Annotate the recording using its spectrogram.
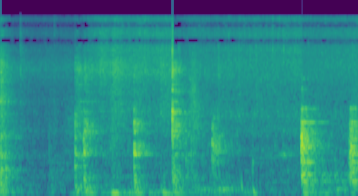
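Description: Chopped garlic and green chillies frying in oil in a stainless steel pan, sizzling, while a wooden spatula stirs and scrapes them around the pan. The sizzle picks up about a second in, with several short spatula strokes over it.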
